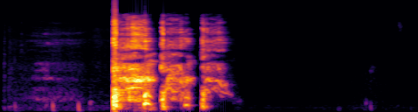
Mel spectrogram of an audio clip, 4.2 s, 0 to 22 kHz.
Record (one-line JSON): {"cough_length": "4.2 s", "cough_amplitude": 32768, "cough_signal_mean_std_ratio": 0.29, "survey_phase": "beta (2021-08-13 to 2022-03-07)", "age": "18-44", "gender": "Male", "wearing_mask": "No", "symptom_cough_any": true, "symptom_runny_or_blocked_nose": true, "symptom_shortness_of_breath": true, "symptom_fatigue": true, "symptom_fever_high_temperature": true, "symptom_change_to_sense_of_smell_or_taste": true, "smoker_status": "Never smoked", "respiratory_condition_asthma": true, "respiratory_condition_other": false, "recruitment_source": "Test and Trace", "submission_delay": "2 days", "covid_test_result": "Positive", "covid_test_method": "LFT"}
